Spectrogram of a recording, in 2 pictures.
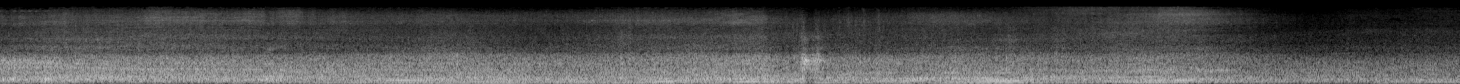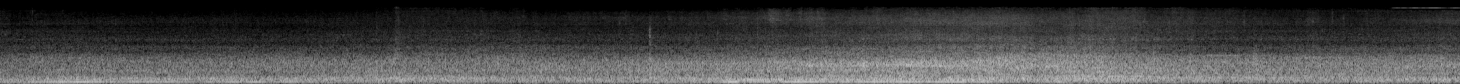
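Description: Diesel city buses driving past: engines pulling away and climbing through the gears with rising engine notes, with a short hiss near the middle, then more buses running at a steady low engine note.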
